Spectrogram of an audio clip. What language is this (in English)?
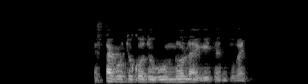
Basque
